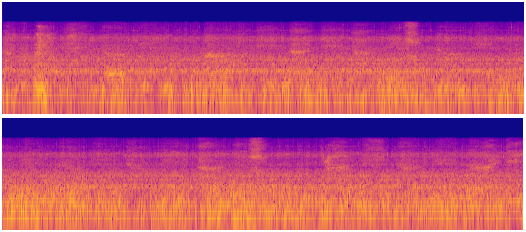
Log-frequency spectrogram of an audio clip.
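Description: Steady road, wind and engine noise from the moving vehicle that carries the camera, with a few brief knocks.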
